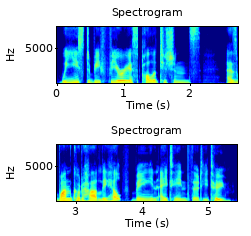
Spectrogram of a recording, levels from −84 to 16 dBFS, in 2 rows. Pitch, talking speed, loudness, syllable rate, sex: 175 Hz, 175 wpm, -21 LUFS, 5.1 syllables/s, female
